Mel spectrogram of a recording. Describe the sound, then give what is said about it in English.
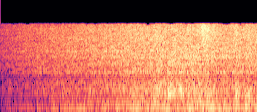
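Steady rumble of a moving train to Newcastle, heard from inside a carriage, building slightly in loudness with low rolling noise and faint rhythmic clatter throughout; no voices. “So let's listen now to what happened on the train to Newcastle.”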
